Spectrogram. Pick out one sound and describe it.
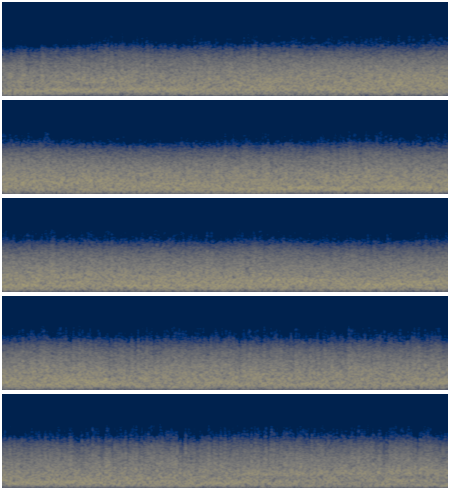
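An airship's engines drone steadily.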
